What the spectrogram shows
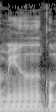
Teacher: نون ساکن کا اخفا مع الغنہ ہے۔ کم، یہاں میم ساکن کا اظہار ہے، غنہ نہیں کریں گے۔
